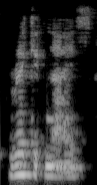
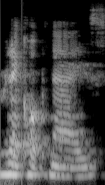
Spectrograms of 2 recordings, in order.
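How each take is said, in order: First: Recognize with a reduced middle vowel; correct pronunciation. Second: Recognize with a full 'cog' in the middle; wrong pronunciation. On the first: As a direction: say recognize as REK-uhg-nize. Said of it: "the correct pronunciation is recognize". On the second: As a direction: say recognize as REK-OG-nize, rounded O. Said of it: "is not". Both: Shown as a demonstration.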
